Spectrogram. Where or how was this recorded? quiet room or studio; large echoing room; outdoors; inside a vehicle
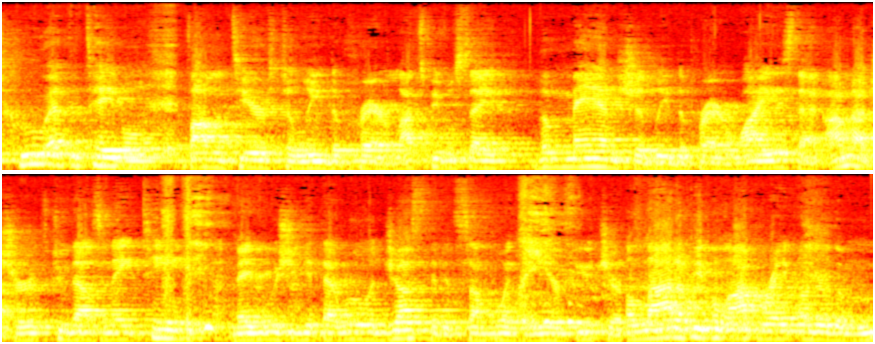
large echoing room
